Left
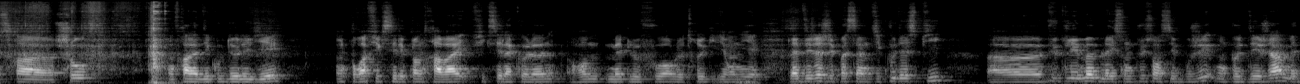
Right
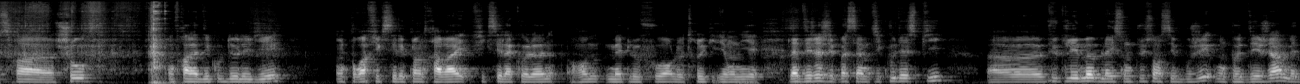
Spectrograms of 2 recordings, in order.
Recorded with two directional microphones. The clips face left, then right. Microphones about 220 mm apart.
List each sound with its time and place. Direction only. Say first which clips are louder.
0.2 s speech: right 4 dB; 15° right (ahead or behind)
